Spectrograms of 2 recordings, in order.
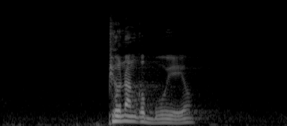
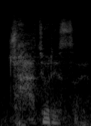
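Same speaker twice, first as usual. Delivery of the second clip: breathy hushed whisper; whispered despair; 4 semitones lower, 14 dB quieter than usual. Acted. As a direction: drop to a whisper of defeat. Preacher dramatizing despair.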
